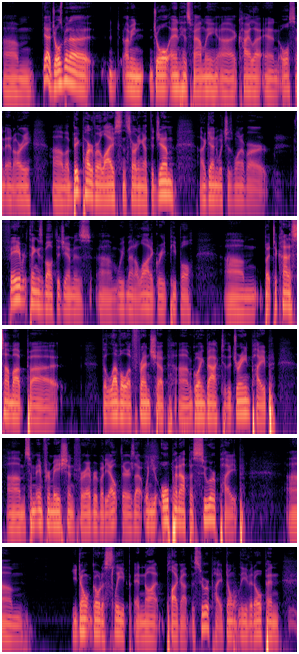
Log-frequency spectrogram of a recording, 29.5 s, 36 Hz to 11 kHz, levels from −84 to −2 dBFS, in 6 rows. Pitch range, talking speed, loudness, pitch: 85-105 Hz, 200 wpm, -27 LUFS, 95 Hz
